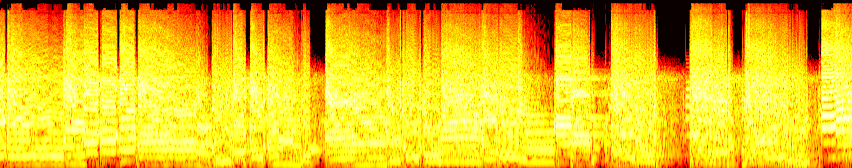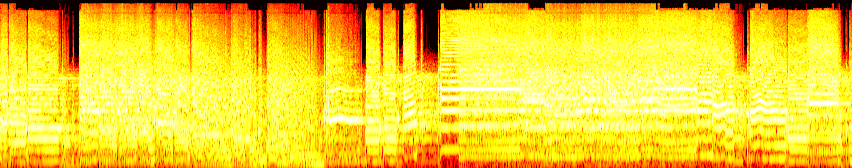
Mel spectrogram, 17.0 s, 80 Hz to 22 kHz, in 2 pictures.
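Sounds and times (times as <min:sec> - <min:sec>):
overdriven electric guitar: 0:00.0 - 0:17.0.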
